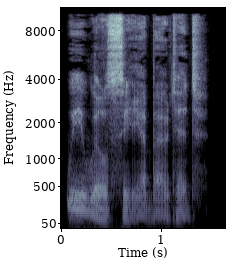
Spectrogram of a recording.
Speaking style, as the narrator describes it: exclaimed Gilet, laughing

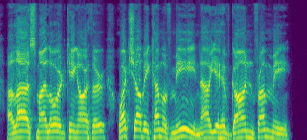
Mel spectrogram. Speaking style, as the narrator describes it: when Sir Bedivere saw it departing, he cried with a bitter cry

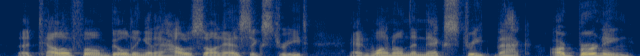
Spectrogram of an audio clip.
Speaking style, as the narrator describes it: he cried

